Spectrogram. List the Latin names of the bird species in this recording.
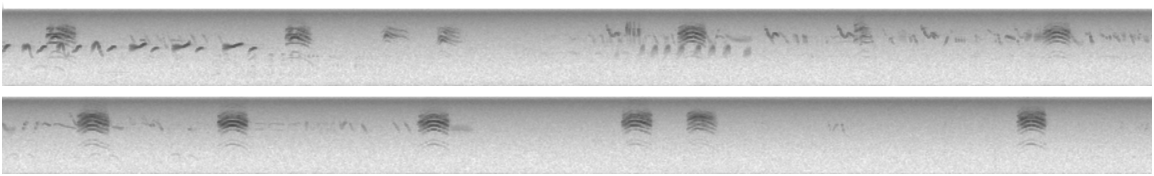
Leiothrix lutea, Chlorodrepanis virens, Alauda arvensis, Zosterops japonicus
